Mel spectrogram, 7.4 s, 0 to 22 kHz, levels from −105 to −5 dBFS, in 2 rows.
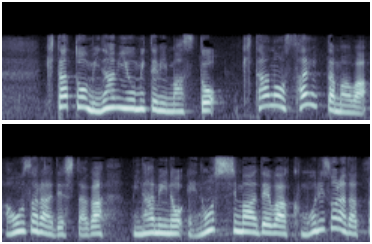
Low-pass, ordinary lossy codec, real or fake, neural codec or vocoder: none; none; real; none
